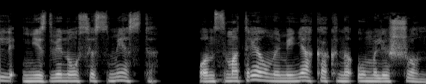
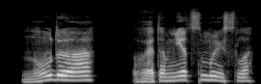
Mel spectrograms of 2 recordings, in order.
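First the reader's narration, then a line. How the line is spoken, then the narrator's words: Snorting. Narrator (Russian): хмыкнул Джерель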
